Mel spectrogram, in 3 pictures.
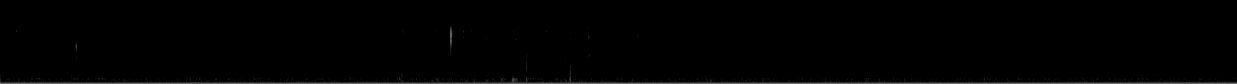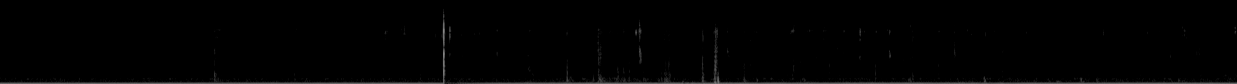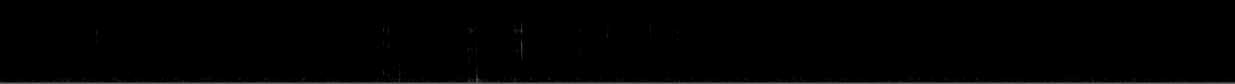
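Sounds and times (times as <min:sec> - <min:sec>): wet crunchy chewing: 0:16.2 - 0:28.8, 0:29.4 - 0:31.8.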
